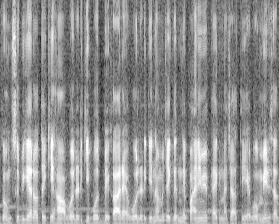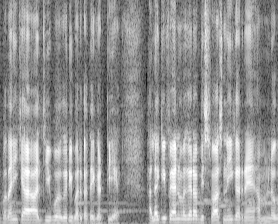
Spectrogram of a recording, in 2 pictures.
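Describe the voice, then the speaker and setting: A man narrating a comic story recap in a rapid, chatty retelling. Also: medium pitch, fairly bright tone.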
